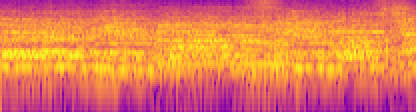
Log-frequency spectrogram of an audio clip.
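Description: Choir of adults and children singing together, holding notes and moving from note to note.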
